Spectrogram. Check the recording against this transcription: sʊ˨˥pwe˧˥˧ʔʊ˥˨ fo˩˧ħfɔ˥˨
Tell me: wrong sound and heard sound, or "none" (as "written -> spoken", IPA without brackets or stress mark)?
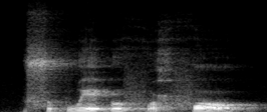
none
